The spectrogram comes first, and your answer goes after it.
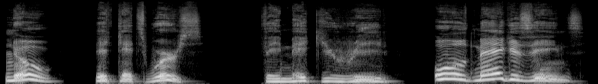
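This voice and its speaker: Woman voicing dim starfish buddy: raised pitch, booming, slow, dopey, dry read. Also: expressive, vocal fry, dark tone, dry recording, full character voice. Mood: dopey, loud. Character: dim-witted friendly male starfish, loud.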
